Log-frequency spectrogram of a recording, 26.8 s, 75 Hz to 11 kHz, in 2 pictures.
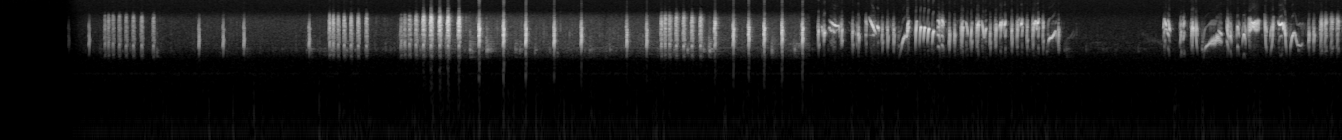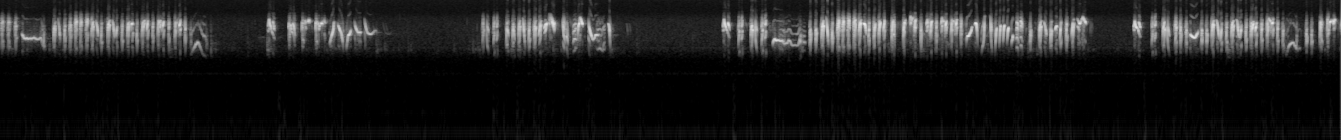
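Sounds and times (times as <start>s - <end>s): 
Rüppell's warbler Sylvia ruppeli singing: 0.9s - 2.5s, 3.1s - 10.8s, 11.4s - 17.3s, 18.2s - 19.6s, 20.6s - 26.8s.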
